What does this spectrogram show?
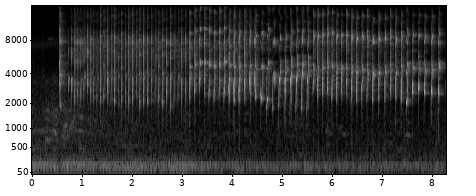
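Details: Lovebird ngekek, a long chattering trill given after ticking and used to stimulate other lovebirds to sing: after a brief quiet start, a dense, rapid, high buzzy trill of steady pulses lasting nearly eight seconds.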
